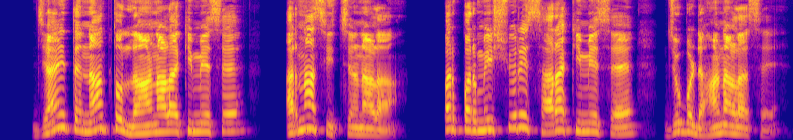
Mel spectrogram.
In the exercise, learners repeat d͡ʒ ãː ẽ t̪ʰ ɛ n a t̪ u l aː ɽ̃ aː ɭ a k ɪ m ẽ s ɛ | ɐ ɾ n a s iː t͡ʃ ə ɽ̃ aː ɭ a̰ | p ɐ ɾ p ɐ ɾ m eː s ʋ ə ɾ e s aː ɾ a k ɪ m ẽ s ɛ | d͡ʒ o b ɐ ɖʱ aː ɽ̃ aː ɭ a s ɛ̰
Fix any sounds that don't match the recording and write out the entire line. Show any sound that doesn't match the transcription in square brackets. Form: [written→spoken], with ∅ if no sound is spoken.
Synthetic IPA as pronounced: d͡ʒ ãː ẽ [t̪ʰ→t̪] ɛ n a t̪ [u→o] l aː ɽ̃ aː ɭ a k ɪ m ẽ s ɛ | ɐ ɾ n a s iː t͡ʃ ə ɽ̃ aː ɭ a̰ | p ɐ ɾ p ɐ ɾ m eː s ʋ ə ɾ e s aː ɾ a k ɪ m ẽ s ɛ | d͡ʒ o b ɐ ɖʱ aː ɽ̃ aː ɭ a s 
